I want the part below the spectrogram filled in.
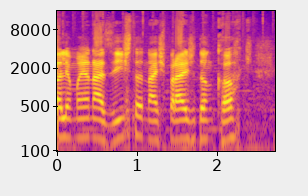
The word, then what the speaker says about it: Dunkirk: mas o filme continuou com o nome original, então é Dunkirk, é como se pronuncia.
